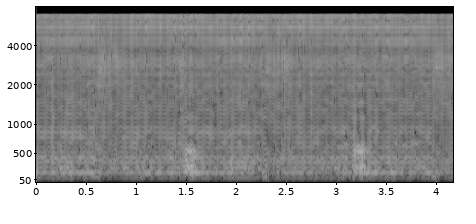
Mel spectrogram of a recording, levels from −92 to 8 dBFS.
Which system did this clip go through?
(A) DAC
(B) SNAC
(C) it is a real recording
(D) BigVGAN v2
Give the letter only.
D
